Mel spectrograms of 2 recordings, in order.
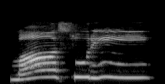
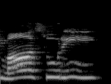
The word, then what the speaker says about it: मासुरीं: मासुरी, इसके ऊपर जो अनुस्वार है उसका उच्चारण नी। राक्षसी मासुरी।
